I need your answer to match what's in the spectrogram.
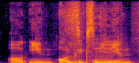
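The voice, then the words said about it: John Malkovich's absurd Russian accent. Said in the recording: “It's a John Malkovich Russian accent. ... he's doing this absurd Russian.”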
